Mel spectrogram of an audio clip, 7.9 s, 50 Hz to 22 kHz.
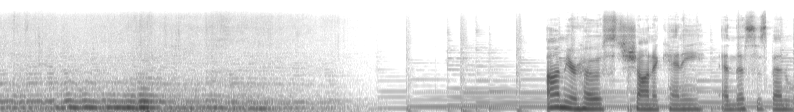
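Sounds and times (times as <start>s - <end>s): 
dense buzzing of bees: 0.0s - 3.7s
speech: 5.5s - 7.9s.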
